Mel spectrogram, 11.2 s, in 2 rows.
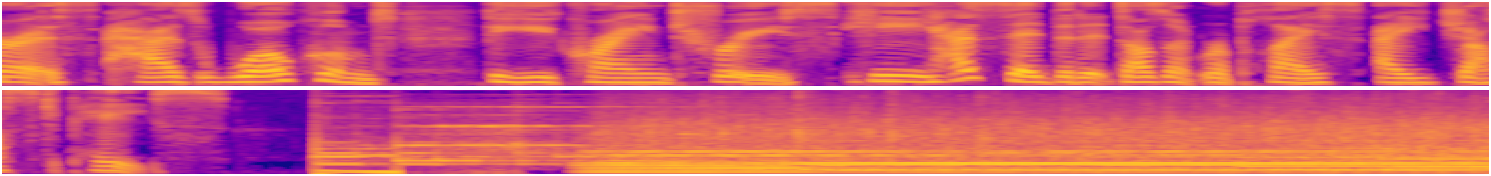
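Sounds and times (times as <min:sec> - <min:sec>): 
speech: 0:00.0 - 0:06.4, 0:07.7 - 0:08.7
large crowd of mourners applauding a coffin: 0:07.6 - 0:11.1.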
